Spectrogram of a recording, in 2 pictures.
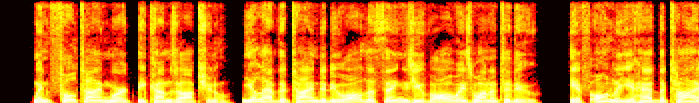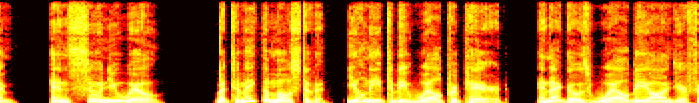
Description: Speech in English. There is no code.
